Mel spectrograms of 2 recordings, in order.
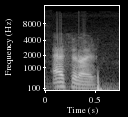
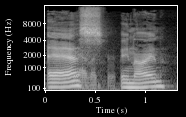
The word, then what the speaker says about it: asinine: Is that the correct pronounced? Asinine. Asinine. Asinine. Not ass A9.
